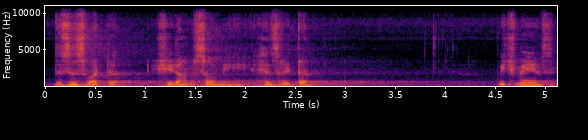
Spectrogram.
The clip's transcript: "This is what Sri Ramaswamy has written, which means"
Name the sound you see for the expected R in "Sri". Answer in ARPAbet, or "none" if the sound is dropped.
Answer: none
